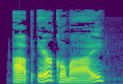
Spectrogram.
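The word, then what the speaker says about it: op erkomai (ἀπέρχομαι): So the op comes off as a syllable rather than the p going with the epsilon rho that follows it. The p does not go as a consonant, does not go with the epsilon rho that follows it because you split between words first before you do the syllable splitting. So it's op erkomai.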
